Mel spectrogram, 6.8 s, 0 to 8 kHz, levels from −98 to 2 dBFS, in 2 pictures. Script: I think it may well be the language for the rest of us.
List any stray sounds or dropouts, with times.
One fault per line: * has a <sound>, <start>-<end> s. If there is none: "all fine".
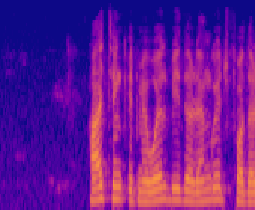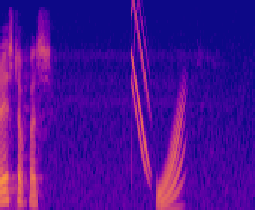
* has a chirp, 5.1-5.9 s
